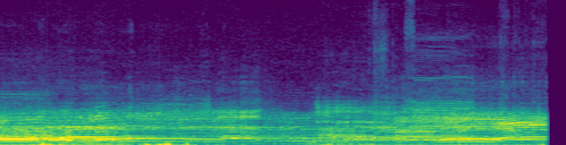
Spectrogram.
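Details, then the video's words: Shropshire sheep, recently lambed and moved into a field opposite a Shropshire home; loud continuous overlapping bleats from several animals, mixing long wavering calls and deeper short ones, ending abruptly. "Shropshire sheep are noisy after lambing"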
